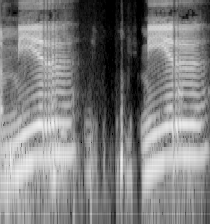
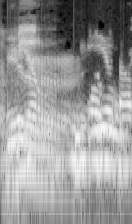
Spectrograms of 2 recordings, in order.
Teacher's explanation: sekarang kita bacanya tebal. Kita angkat pangkal lidahnya.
